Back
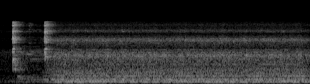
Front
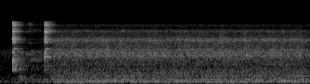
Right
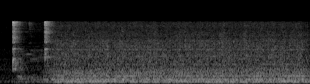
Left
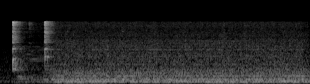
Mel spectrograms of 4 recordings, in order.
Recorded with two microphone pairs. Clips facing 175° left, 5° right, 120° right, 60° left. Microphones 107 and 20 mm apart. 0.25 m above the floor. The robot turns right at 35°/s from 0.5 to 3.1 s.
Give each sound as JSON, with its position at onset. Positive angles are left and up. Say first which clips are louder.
{"t": 0.1, "sound": "a buzzer", "louder": "even, left 1 dB", "azimuth_deg": -15, "distance_m": 2.0}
